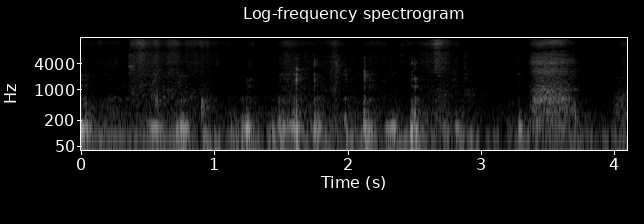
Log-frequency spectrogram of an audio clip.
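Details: Gray (Sur) Mangalica breeding boar on a farm in Miculești, Romania, giving a run of low, rhythmic pulsed grunts and snorts, several per second, with louder breathy huffs near the end; a man talks nearby.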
